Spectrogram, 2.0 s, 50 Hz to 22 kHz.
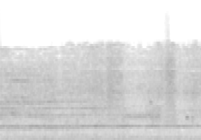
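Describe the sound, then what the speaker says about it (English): Rumbling train noise from the Southeastern High Speed route in Train Sim World 3, rolling above as the train heads downhill into its first tunnel; a steady, loud, dense roar with a faint high wheel squeal running throughout, no talk. "the train rolling up above us as we go down into the tunnel"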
